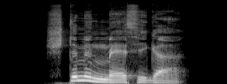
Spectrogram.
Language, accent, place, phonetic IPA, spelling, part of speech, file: German, Germany, Berlin, [ˈʃtɪmənˌmɛːsɪɡɐ], stimmenmäßiger, adjective, De-stimmenmäßiger.ogg
- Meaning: inflection of stimmenmäßig: 1. strong/mixed nominative masculine singular 2. strong genitive/dative feminine singular 3. strong genitive plural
